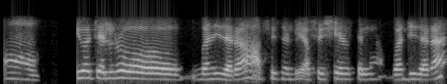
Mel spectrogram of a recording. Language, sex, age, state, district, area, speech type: Kannada, female, 60+, Karnataka, Chamarajanagar, urban, conversation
